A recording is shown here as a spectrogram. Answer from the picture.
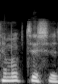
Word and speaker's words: hemoptysis: remember all right and the pronunciation of the root here is a little bit different from when it is hemet but here him we pronounce it as short sound him so him of ptosis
